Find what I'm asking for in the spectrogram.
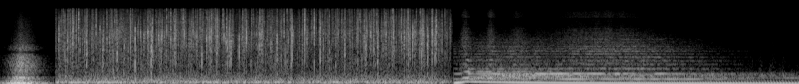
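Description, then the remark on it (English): A steady hiss of heavy rain runs for a few seconds, then gives way to a deep, sustained rumble of thunder rolling in the distance, low and loud to the end. “Do you hear that thunder rolling in the distance?”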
